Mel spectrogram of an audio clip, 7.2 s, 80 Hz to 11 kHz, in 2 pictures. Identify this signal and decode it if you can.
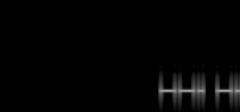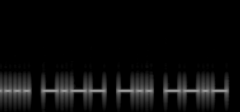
Morse code, heard as a keyed tone, about 17 wpm, 700 Hz. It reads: G6YDQ
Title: DXCC-100 Call Signs - 5 Characters - Repeated 2x - 17wpm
